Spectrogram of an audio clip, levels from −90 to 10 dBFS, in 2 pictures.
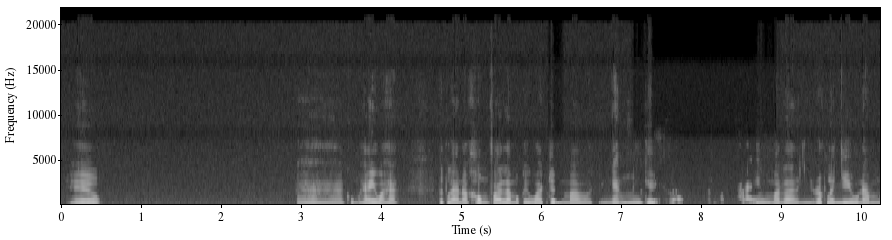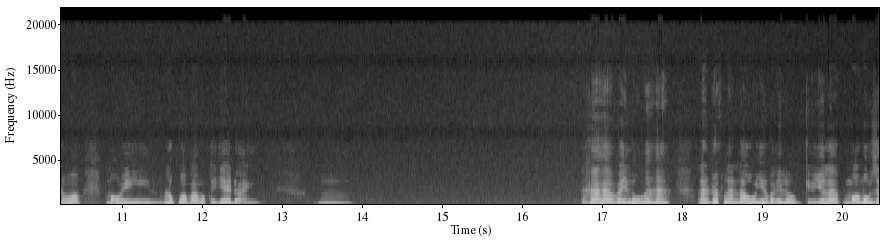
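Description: At 6.09 to 6.26 s the speech dips by about 5 dB, then from 7.45 to 8.71 s it is pulled down much further, by about 30 dB, for roughly a second. This is likely speech suppressed in double talk, where an echo canceller mistakes the talker for loudspeaker echo. Unlike packet-loss dropouts, the level is turned down rather than abruptly blanked.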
